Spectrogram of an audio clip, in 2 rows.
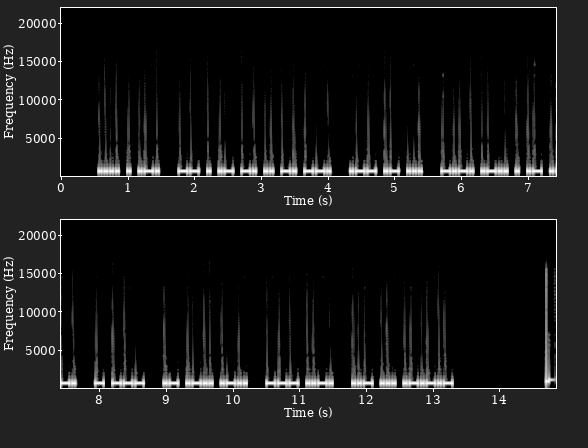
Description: Morse code, heard as a keyed tone, about 28 wpm, 700 Hz. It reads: HER MEANING WAS CLEAR TO ALL OF US.
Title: Sentences from Top 1000 Words - Review Part 6 - 28wpm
